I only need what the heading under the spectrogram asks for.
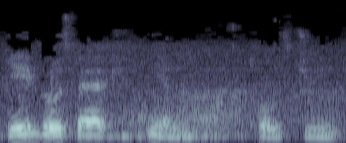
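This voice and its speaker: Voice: medium pitch, measured pace, highs cut off. A narrator reading a drama's stage directions in scripted narration. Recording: clear background noise, room ambience.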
